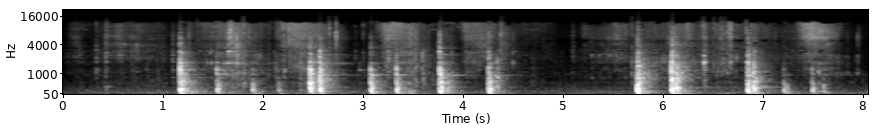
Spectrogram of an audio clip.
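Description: Kitchen utensils knocking against dishes: about fifteen sharp, irregular thunks and clinks, some with a short ring. They come in two clusters with a lull around the middle.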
